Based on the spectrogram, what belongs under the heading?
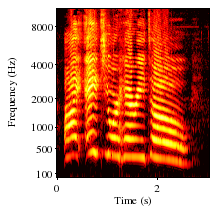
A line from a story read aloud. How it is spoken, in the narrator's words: The old woman sat upright in terror and shouted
